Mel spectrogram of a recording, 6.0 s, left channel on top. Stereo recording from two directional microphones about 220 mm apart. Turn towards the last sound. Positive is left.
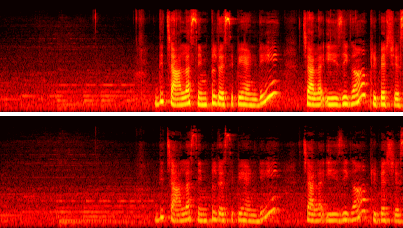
turn(degrees=50)  # may be behind; listen again after turning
